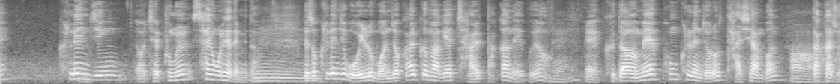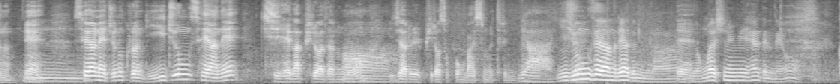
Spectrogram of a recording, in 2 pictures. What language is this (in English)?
Korean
